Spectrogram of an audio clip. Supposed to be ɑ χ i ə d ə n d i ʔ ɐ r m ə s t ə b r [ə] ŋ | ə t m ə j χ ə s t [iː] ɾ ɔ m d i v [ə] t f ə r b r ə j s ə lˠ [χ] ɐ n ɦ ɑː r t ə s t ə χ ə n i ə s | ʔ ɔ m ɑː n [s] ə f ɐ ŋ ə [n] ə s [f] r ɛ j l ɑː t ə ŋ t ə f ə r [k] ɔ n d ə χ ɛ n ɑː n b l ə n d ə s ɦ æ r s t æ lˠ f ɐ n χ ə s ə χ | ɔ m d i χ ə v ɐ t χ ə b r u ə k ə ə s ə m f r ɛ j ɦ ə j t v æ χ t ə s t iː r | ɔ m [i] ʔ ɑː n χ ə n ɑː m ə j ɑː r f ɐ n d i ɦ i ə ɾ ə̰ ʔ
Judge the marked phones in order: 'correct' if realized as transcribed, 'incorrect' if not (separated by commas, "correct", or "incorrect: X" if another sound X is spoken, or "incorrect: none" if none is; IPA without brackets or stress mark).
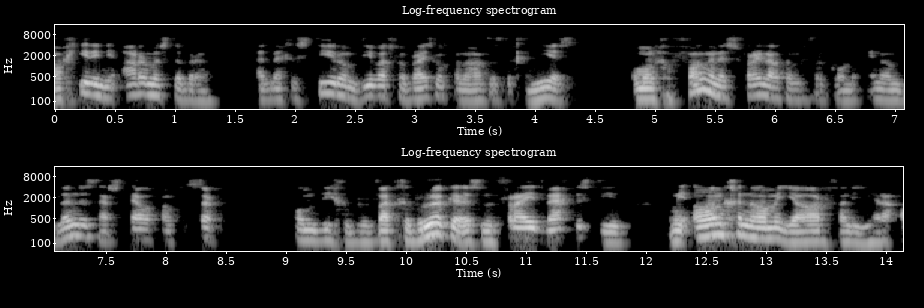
correct, correct, incorrect: ɐ, incorrect: f, incorrect: χ, correct, correct, correct, correct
